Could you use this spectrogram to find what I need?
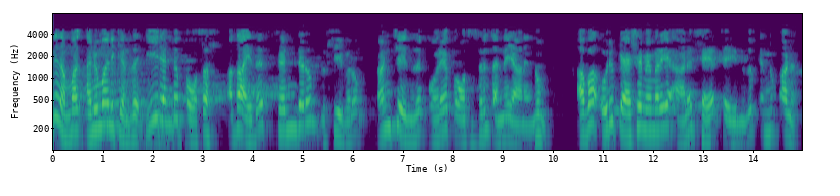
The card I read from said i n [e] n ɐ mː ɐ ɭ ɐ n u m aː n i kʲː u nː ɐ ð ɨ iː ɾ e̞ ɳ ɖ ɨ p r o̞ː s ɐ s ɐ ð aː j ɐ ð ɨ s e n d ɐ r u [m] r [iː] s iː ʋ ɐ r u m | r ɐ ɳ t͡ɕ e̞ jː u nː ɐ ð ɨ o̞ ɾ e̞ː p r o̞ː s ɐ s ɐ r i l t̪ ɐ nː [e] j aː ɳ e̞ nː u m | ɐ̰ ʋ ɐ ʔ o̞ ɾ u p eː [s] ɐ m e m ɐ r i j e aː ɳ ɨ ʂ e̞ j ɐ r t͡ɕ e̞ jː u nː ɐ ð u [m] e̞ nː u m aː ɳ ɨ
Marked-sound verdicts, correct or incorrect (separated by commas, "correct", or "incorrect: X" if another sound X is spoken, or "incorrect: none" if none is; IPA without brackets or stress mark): incorrect: i, correct, incorrect: i, correct, incorrect: ʂ, correct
